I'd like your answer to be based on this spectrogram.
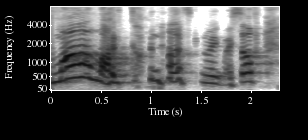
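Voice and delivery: close to tears, voice breaking. Retelling her daughter's words to an audience, choking up, close to tears. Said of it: "and now I'm gonna cry".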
